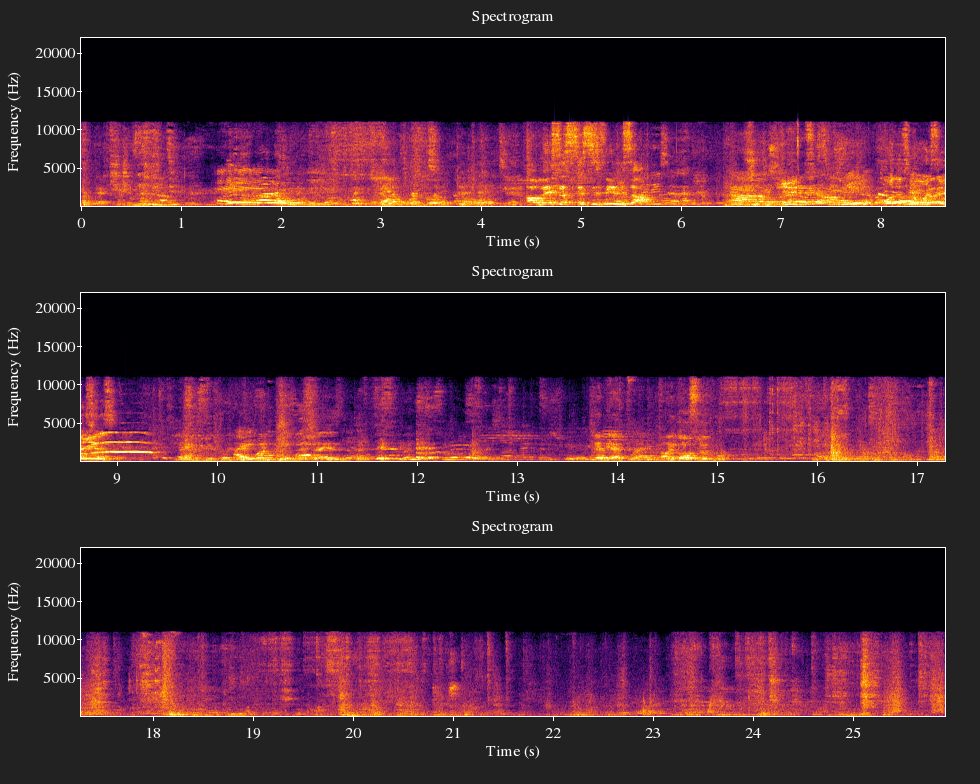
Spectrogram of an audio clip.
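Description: Young voices chatter throughout the room.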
